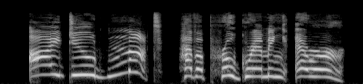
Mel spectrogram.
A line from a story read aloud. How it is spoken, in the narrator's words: Aiko's irate voice screeched from behind one of the towering shelves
